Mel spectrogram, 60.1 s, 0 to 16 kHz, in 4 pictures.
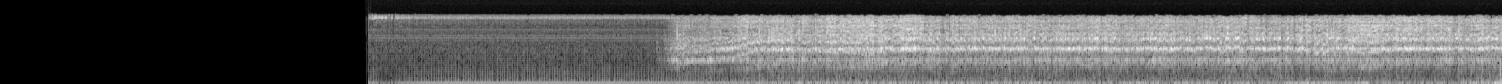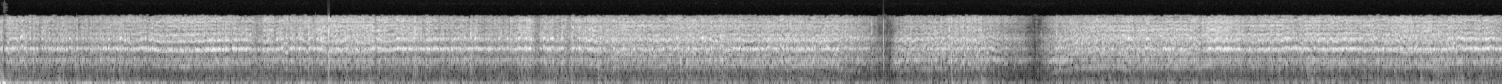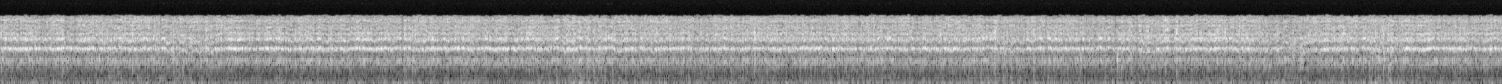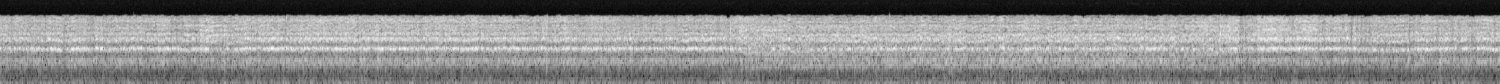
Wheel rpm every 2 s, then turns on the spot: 0, 0, 0, 70, 210, 230, 230, 230, 230, 220, 220, 170, 110, 180, 220, 230, 230, 230, 230, 230, 240, 230, 230, 220, 230, 240, 210, 190, 210, 230.
none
